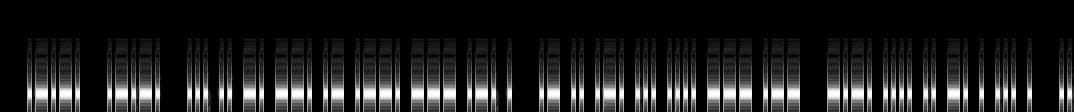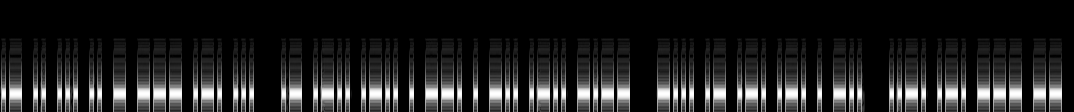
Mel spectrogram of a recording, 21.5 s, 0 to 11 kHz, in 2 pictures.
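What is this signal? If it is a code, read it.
Morse code, heard as a keyed tone, about 30 wpm, 550 Hz. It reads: <AR> <AR> SINGAPORE AIRSHOW CHINESE VISITORS ALLEGEDLY BARRED FROM
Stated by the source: News headlines sent in Morse at 30 words per minute.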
